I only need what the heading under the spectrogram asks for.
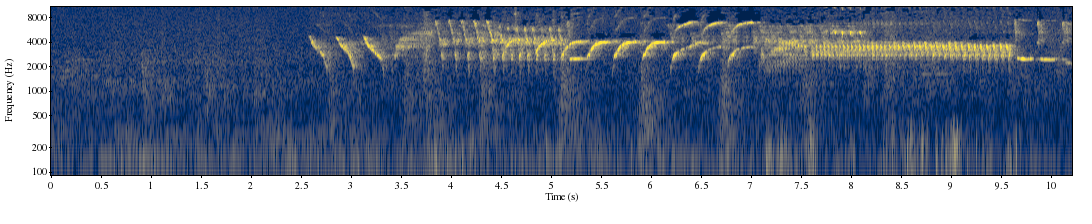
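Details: Canary singing as training for other birds: descending slurred notes, then rolling arched notes about three a second, ending in a long steady high whistle, with low background rumble.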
